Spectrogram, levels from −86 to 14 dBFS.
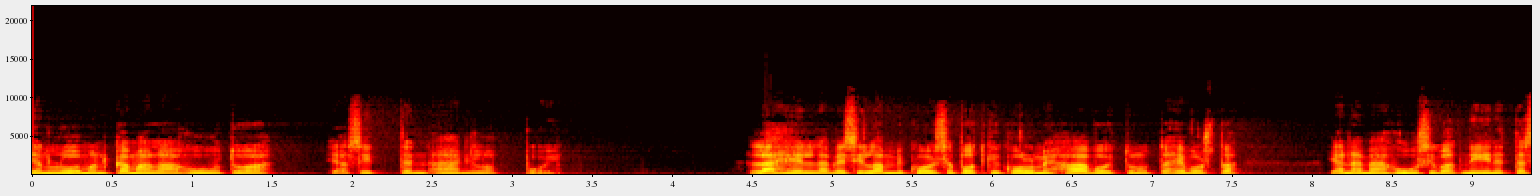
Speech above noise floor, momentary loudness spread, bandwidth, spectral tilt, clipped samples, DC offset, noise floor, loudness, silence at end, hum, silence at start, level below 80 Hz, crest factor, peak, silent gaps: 50 dB; 11 LU; 9.4 kHz; -6 dB/octave; under 0.1%; under 0.1%; -69 dBFS; -20 LUFS; 0 s; none; 0 s; -36 dBFS; 20 dB; 0 dBFS; none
